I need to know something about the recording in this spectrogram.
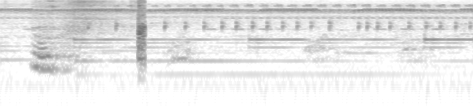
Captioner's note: sigh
